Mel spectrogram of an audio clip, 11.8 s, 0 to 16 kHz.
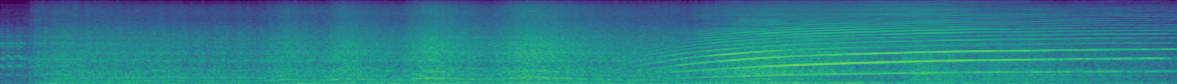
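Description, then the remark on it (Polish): A restored 1973 Star 25 fire truck on a Star 21 chassis, with French-licensed bodywork and all original parts: its mechanical siren winds up from a low growl to a loud, steady wail with rich overtones, over the rumble of an idling then revving engine. “To jest 73 rok. To auto odnowiliśmy w tym roku.”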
